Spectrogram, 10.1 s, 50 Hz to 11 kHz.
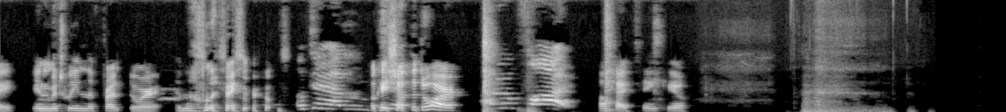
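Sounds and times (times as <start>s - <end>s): woman sighing: 8.0s - 9.1s.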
